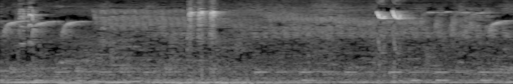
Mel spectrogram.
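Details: Yuhina giving short clusters of sharp, high-pitched chirps at roughly two-second intervals, above a thin sustained high hiss and a steady low background hum.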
